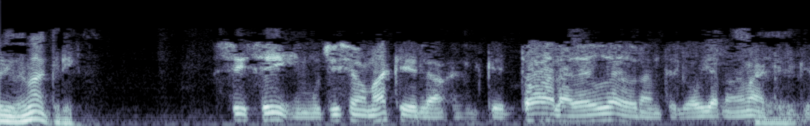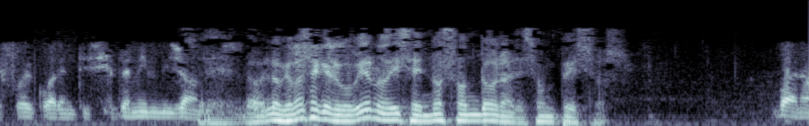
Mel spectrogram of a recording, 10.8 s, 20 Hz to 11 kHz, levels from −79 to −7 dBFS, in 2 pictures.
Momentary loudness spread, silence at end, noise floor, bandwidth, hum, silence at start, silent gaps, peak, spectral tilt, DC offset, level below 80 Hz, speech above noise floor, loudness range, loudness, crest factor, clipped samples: 12 LU; 0 s; -53 dBFS; 5.8 kHz; none; 0 s; none; -2 dBFS; -10.5 dB/octave; under 0.1%; -38 dBFS; 33 dB; 3 LU; -21 LUFS; 18 dB; under 0.1%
